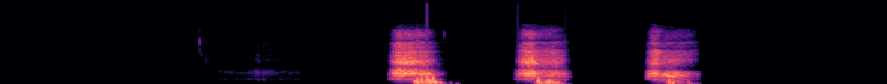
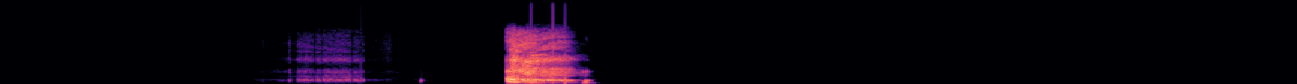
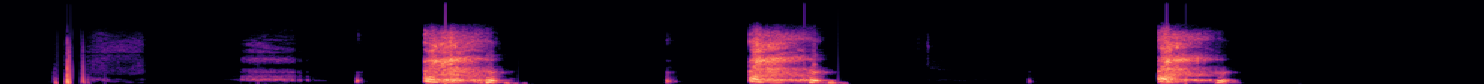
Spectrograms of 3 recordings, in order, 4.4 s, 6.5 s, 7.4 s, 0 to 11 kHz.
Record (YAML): exhalation_length: 4.4 s
exhalation_amplitude: 31093
exhalation_signal_mean_std_ratio: 0.31
cough_length: 6.5 s
cough_amplitude: 29699
cough_signal_mean_std_ratio: 0.19
three_cough_length: 7.4 s
three_cough_amplitude: 32767
three_cough_signal_mean_std_ratio: 0.31
survey_phase: beta (2021-08-13 to 2022-03-07)
age: 45-64
gender: Female
wearing_mask: 'No'
symptom_cough_any: true
symptom_runny_or_blocked_nose: true
symptom_fatigue: true
symptom_onset: 3 days
smoker_status: Never smoked
respiratory_condition_asthma: true
respiratory_condition_other: false
recruitment_source: Test and Trace
submission_delay: 2 days
covid_test_result: Positive
covid_test_method: RT-qPCR
covid_ct_value: 18.6
covid_ct_gene: ORF1ab gene
covid_ct_mean: 19.1
covid_viral_load: 560000 copies/ml
covid_viral_load_category: Low viral load (10K-1M copies/ml)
